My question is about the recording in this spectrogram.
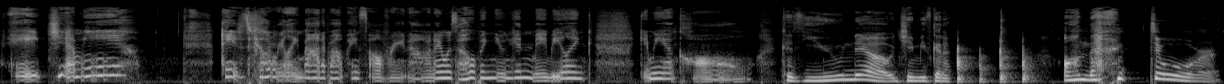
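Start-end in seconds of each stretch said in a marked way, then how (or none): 0.1-7.6 fish for sympathy in a high mopey whine; mopey needy caller. Pretend. Lonely girl calling her ex-crush for comfort, high whiny. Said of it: "You wanna call up Jimmy".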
